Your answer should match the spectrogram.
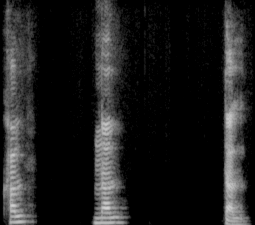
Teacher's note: लु आयो भनेपछि आधा ल साउन्ड गर्छ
